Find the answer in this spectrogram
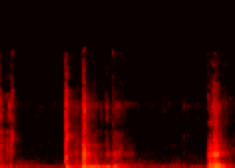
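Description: Light clicks from small objects being handled and set down on a tabletop, two quick ones about two-thirds of a second in, then only low room noise.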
